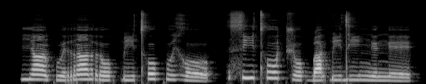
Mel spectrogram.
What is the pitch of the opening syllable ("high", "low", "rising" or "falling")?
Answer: falling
